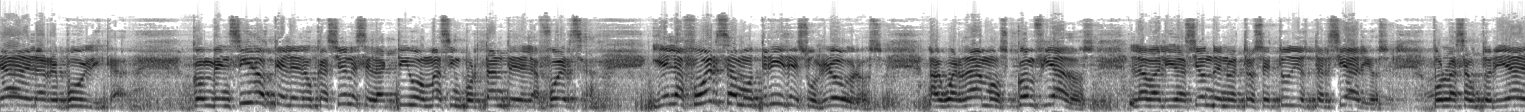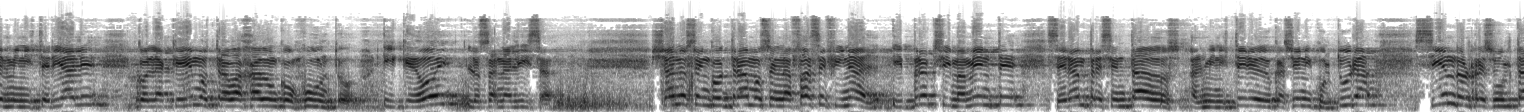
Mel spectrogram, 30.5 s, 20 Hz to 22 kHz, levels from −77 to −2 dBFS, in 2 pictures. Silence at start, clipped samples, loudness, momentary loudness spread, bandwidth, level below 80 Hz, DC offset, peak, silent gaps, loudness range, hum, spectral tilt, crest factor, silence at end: 0 s; 0.4%; -8 LUFS; 7 LU; 14 kHz; -56 dBFS; under 0.1%; 0 dBFS; none; 2 LU; none; -1 dB/octave; 10 dB; 0 s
